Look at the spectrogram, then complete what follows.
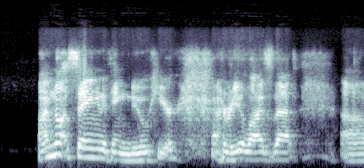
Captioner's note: laughs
